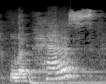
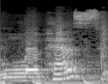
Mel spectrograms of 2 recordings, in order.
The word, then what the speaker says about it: Lippes: time it is by Adam lez I believe that's how you pronounce it leest l i p p and this trench coat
